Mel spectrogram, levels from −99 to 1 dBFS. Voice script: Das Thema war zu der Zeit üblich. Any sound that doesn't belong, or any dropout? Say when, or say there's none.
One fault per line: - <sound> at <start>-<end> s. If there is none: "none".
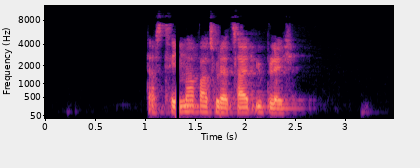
- dropout at 1.3-1.3 s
